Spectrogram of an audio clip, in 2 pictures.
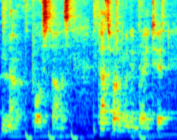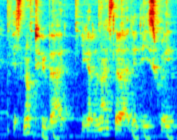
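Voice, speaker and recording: A man with a fairly low pitch talks at a moderate pace, and the room echo is audible. Music plays in the background. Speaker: product reviewer. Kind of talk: product review talk.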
